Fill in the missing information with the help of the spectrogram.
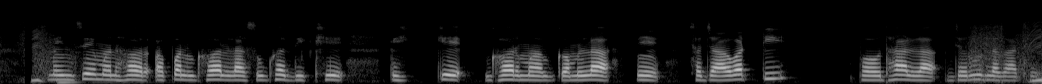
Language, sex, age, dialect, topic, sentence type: Chhattisgarhi, female, 25-30, Northern/Bhandar, agriculture, statement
